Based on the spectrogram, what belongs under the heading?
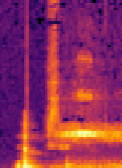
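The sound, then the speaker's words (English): A short burst of cricket chirping, a thin, steady high-pitched trill that starts abruptly after a brief noise and holds at moderate volume until it cuts off. “That's a crickets moment right there, my friend.”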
